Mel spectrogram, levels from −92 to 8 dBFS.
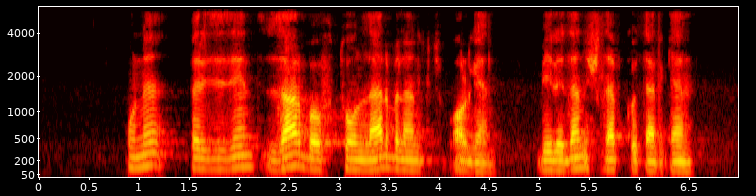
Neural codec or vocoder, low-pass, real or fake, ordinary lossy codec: none; 5.4 kHz; real; AAC, 32 kbps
